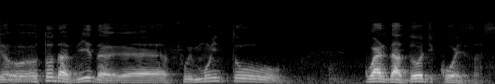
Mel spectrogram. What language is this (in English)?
Portuguese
